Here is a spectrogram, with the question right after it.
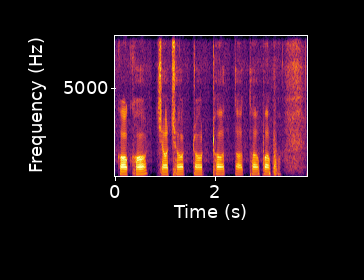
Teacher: प्रत्येक वर्ग का पहला और दूसरा व्यंजन वर्ण अघोष ध्वनि है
